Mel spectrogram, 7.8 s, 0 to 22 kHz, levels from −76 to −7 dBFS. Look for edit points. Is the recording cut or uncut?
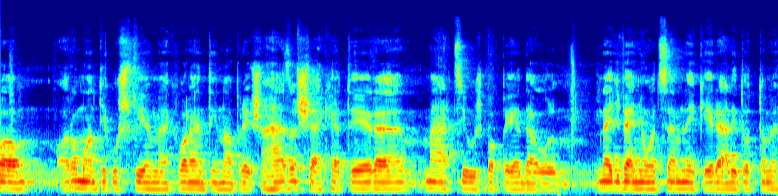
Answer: uncut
